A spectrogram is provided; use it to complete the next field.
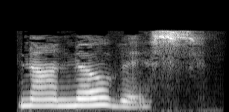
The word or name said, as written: non nobis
